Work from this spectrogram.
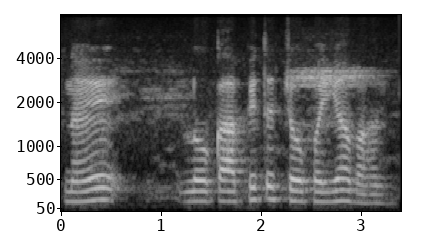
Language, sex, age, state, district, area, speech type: Hindi, male, 18-30, Uttar Pradesh, Mirzapur, urban, read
